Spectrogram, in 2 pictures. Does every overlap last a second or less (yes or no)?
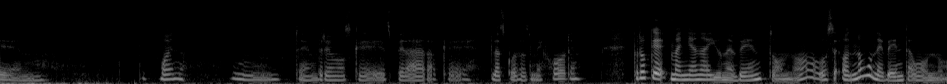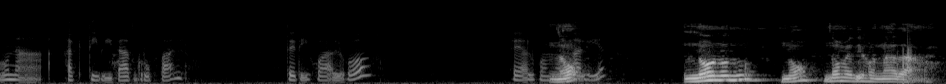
yes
